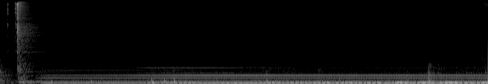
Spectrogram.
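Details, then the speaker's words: Atari Asteroids arcade cabinet power supply switched on with game board and monitor disconnected: thump at switch-on, then steady mains hum with a faint buzz slowly swelling; buzz probably from lack of a signal, unconfirmed. "a bit of buzz that's probably from the uh lack of a uh signal"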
